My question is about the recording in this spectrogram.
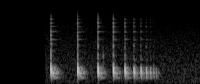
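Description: Bouncing-ball sound effect: a ball bouncing to rest, about eight short pitched knocks that come quicker and quicker over about a second and then stop.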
